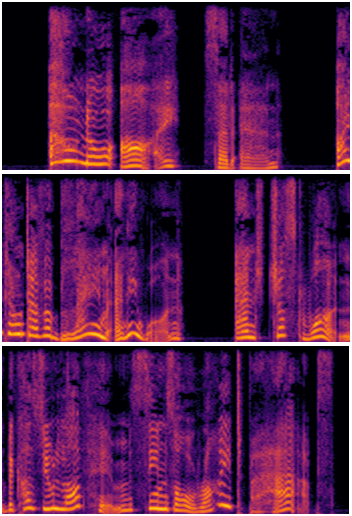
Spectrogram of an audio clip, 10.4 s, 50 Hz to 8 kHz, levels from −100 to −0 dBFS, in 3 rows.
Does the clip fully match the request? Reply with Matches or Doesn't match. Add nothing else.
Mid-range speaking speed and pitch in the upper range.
Doesn't match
